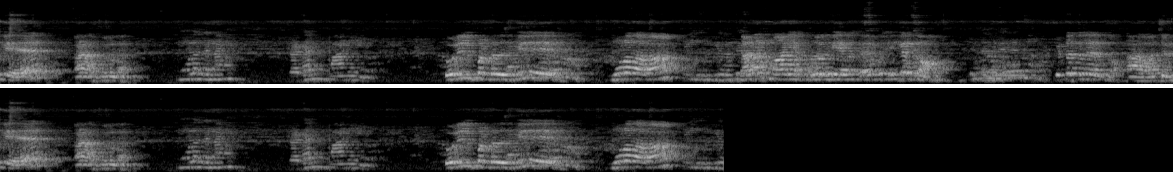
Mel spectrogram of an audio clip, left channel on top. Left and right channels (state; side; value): drops out; right; at 7.2 s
